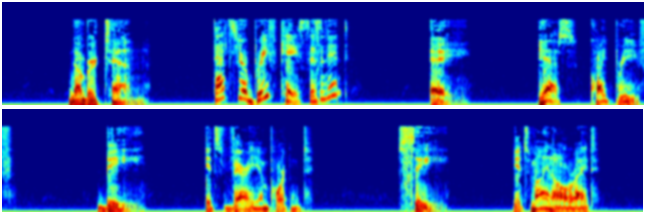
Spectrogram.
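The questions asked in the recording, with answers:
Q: That's your briefcase, isn't it?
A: C: It's mine, all right.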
